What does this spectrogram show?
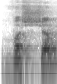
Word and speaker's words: वश्यम: अब यहां पर आपको वश्यम बोलना है, वश्य नहीं बोलना है।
